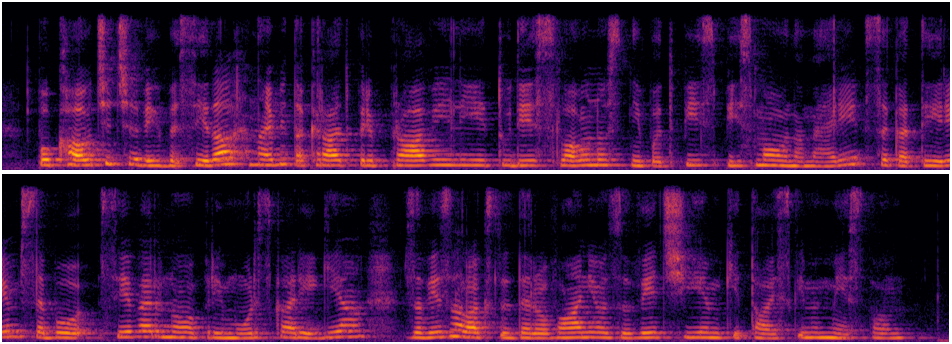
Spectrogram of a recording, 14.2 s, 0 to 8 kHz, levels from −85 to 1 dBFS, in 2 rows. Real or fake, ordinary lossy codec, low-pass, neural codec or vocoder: real; none; 7.2 kHz; none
